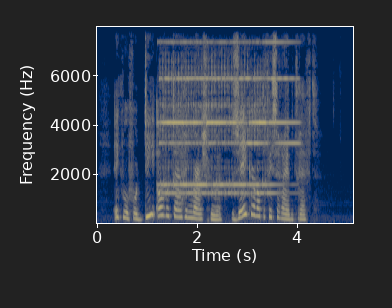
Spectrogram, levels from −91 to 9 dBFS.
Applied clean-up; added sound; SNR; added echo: none; Telephone; -4 dB; none.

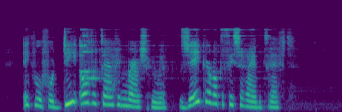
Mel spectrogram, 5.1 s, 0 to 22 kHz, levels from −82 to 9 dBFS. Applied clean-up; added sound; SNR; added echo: neural mask model DeepFilterNet 3.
